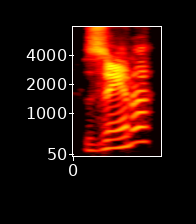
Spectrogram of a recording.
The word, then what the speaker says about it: Zannah: pronunciation are we gonna go with I say Zanna Zanna okay that's what we'll do all right it's it's pronounced Zanna just adding in George Lucas been broke down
